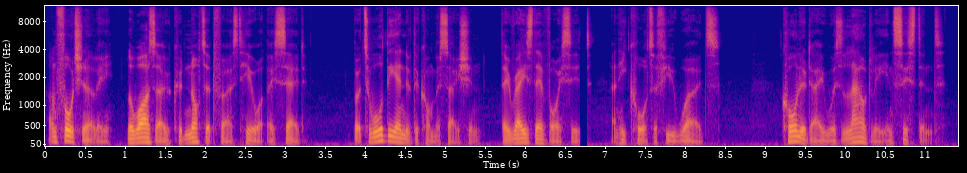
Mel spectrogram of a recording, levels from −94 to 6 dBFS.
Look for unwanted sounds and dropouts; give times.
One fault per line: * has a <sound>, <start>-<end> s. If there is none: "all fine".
* has a dropout, 6.7-6.8 s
